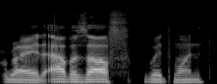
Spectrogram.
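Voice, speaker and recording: A man hosting a casual interview show, speaking haltingly and often rephrasing himself. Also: fairly low pitch, monotone, smooth, dry recording. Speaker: webisode host.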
